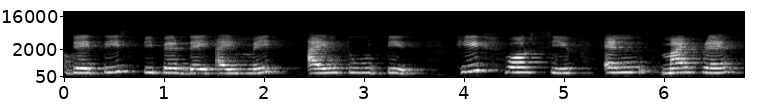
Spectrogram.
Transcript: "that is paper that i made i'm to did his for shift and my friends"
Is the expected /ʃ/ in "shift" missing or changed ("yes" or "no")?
yes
